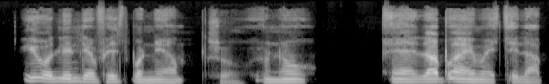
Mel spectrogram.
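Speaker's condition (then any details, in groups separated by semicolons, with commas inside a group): Cerebral palsy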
